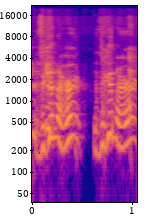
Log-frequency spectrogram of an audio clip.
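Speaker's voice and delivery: freaked-out, nervous, panicky, high-pitched voice. Retelling their reaction while a man cleaned their thumb, imitating own freaking out. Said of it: "I was like freaking out".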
